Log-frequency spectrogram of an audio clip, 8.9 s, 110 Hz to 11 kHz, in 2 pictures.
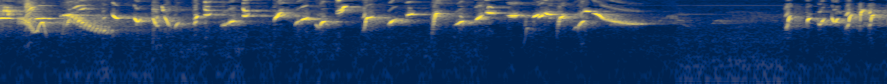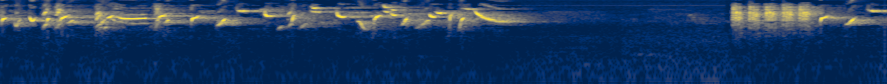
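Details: Male European goldfinch paired with a female canary, 2012, delivering three bursts of rapid twittering and jingling trills, separated by brief quiet gaps of about a second.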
